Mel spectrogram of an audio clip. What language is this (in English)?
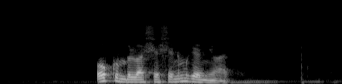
Taita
